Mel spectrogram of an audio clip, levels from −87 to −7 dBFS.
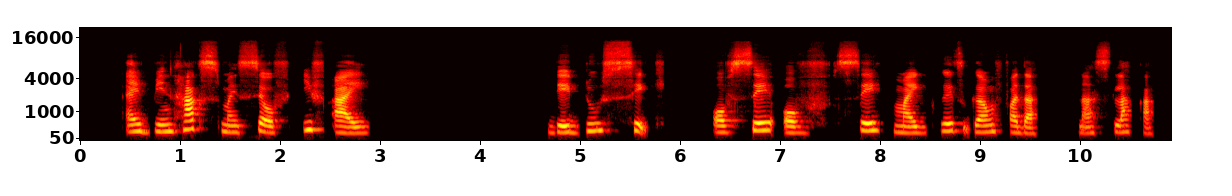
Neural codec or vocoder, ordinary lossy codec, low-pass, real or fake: none; none; 14.4 kHz; real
